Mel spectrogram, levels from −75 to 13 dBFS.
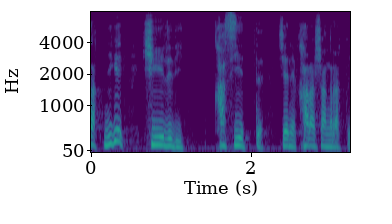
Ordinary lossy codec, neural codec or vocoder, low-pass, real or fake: none; none; none; real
